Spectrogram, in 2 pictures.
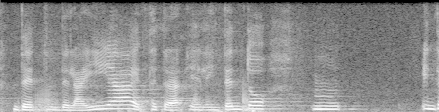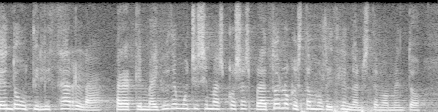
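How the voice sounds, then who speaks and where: At a fairly quick pace, a woman with a fairly high pitch and ordinary pitch variation talks in an unremarkable speaking voice. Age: 60s. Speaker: audience member. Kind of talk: panel discussion.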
